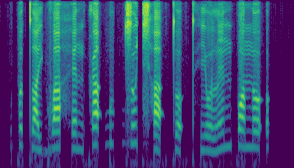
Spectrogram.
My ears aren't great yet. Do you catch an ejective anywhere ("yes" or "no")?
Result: no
